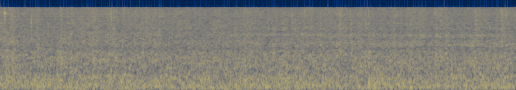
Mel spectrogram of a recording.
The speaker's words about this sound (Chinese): 回去的时候，我喜欢从情人坡中间穿过，喜欢打扰那些正在你侬我侬的情侣，也喜欢听一听不太常开的瀑布的声音。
